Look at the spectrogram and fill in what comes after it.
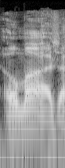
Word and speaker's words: homage: Homage, I love that word. The H is silent, yeah, and you can't hear it either.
